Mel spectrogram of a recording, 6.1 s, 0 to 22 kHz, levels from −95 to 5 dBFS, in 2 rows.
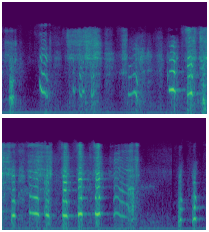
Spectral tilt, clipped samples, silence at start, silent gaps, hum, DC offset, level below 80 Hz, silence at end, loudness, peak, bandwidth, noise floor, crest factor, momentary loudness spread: -1 dB/octave; under 0.1%; 0.05 s; none; none; under 0.1%; -58 dBFS; 0.1 s; -28 LUFS; -8 dBFS; 10 kHz; -58 dBFS; 22 dB; 18 LU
